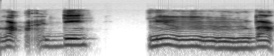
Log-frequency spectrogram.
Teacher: nun sukun bertemu ba sehingga dibaca mim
